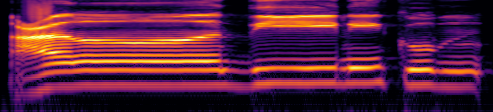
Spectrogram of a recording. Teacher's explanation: نون ساکن کے بعد دال ہے، اخفا کیجیے گا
